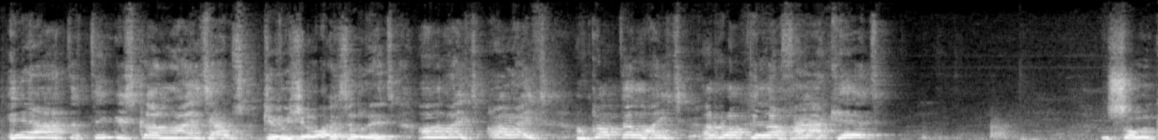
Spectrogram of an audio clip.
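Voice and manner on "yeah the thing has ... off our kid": put-on much higher kid voices; squeaky young Liverpool lads; young Scousers. Lads asking for a lighter, much higher. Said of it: "This is called the kidder conversation".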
